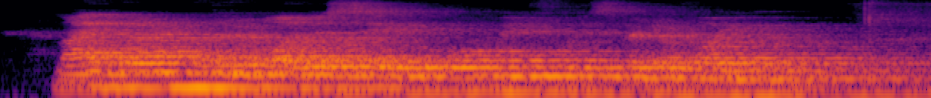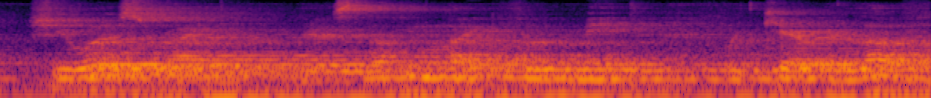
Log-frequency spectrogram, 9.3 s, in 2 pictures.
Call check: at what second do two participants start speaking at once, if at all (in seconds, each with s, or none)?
none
